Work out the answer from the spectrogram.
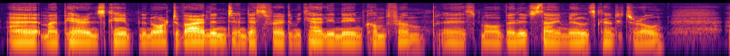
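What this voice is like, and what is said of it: Irish Dublin accent. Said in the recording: “you might tell from my accent that I'm not from Scotland, but I'm a Dublin man”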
